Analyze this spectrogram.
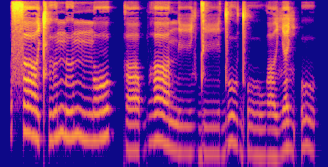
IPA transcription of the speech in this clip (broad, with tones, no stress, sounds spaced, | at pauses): s ʌː˥˨ cʰ ɯ˧˥ n ɯ˧˥ nː oː˧˥ kː ʌː˩ bʱ ʌː˥˨ n iː˩ ʎ d iː˩ d uː˥˨ d ʔ uː˩ w ʌː˩ ʎ a˥˨ ʎ ʔ u˥˨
